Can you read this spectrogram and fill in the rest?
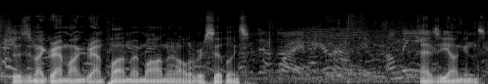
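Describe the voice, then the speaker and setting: A man hosting a show, talking casually and reflectively over home movies, with fillers, restarts and soft laughs. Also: a bass voice, level tone, brisk, gravelly, crowd noise. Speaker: host.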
